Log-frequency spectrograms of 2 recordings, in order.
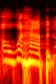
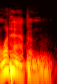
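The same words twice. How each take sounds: First: High, sarcastic fake sympathy; needling, higher-pitched question; mock angry concern. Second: Low, soft question; quiet, composed sympathy; calmed-down concern. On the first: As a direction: ask with rising irritation under mock concern. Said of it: "I just feel myself getting angry". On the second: Retold or imitated. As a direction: ask gently, voice dropping. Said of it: "So I, I calm myself down".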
